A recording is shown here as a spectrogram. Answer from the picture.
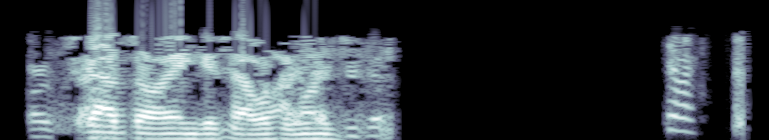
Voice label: Scottsdale Police, Simulcast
